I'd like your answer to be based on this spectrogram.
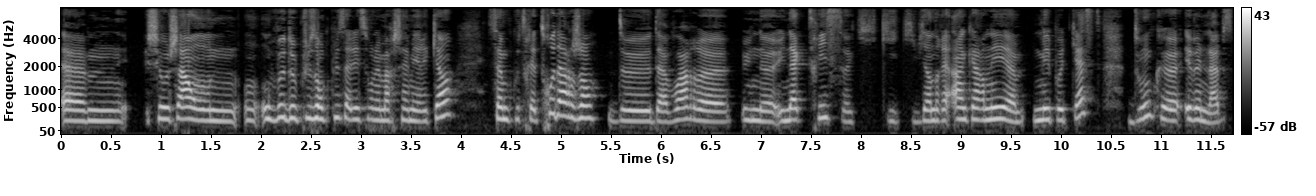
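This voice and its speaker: A woman with an unremarkable speaking voice talks fairly slowly at a fairly high pitch, her intonation fairly even but her loudness swinging widely. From France. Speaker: podcast marketing specialist. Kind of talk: casual interview.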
